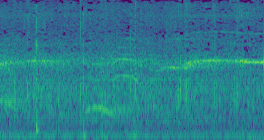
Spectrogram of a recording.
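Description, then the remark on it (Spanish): A crowd in a broadcast studio applauds to welcome a guest to the program, with a steady, dense patter of many hands, holding an even level throughout with a faint high whistle-like tone running underneath. “Creo que hay aplausos también para ti.”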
